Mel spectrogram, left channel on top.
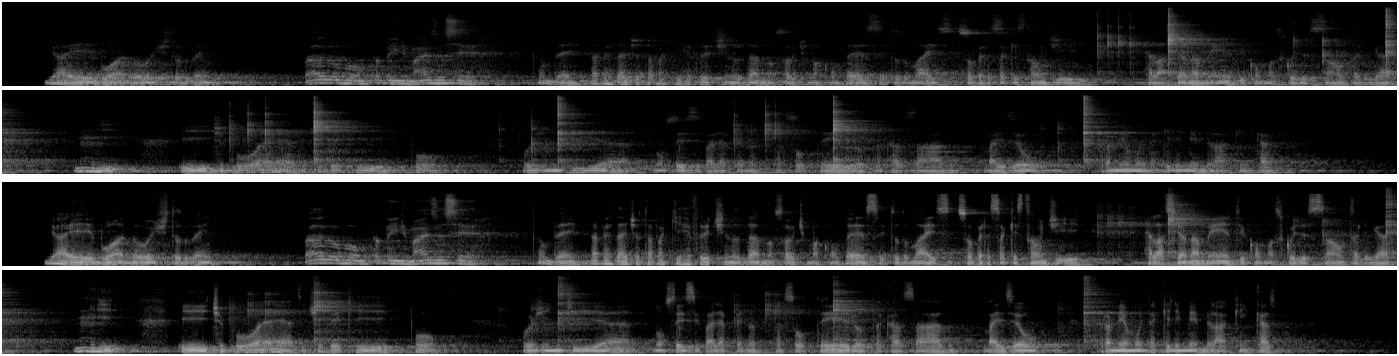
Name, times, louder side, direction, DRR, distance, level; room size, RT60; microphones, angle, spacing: voice 1, 0.4-2.2 5.4-14.0 14.8-15.1 15.4-18.3 19.2-24.4 24.9-26.7, right 3 dB, 70° right, 10 dB, 0.6 m, -33 dB
voice 2, 3.0-5.0 10.4-10.5 14.7-15.1, right 1 dB, 25° right, 7 dB, 0.5 m, -33 dB
sound 1, 11.0-11.4 11.7-11.9 12.6-13.4 13.8-14.1 16.2-16.7 17.1-17.4 18.8-19.9 21.3-21.8 22.3-22.8 24.2-25.2, left 4 dB, 30° left, 1.6 m, -38 dB
23.0 x 9.0 x 4.4 m, 3.0 s
head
